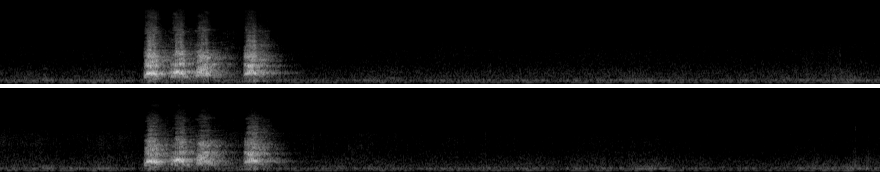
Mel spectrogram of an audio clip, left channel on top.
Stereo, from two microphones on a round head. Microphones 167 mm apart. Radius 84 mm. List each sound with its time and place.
1.4 s a dog barking: 55° left (ahead or behind), 1.1 m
